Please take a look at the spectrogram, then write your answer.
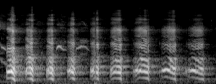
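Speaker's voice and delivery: high, rolling belly laugh; hearty laugh. Real, not acted. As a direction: laugh long at your own prank. Host laughs at his siren prank.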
